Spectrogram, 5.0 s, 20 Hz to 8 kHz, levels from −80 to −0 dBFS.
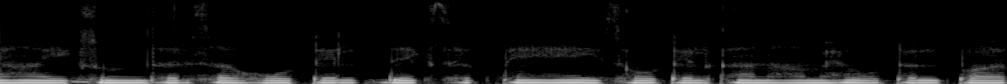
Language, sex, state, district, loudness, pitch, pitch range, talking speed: Hindi, female, Chhattisgarh, Bastar, -28 LUFS, 195 Hz, 190-200 Hz, 190 wpm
